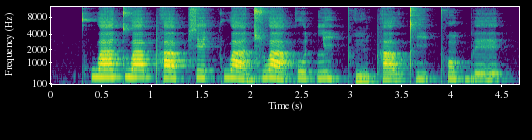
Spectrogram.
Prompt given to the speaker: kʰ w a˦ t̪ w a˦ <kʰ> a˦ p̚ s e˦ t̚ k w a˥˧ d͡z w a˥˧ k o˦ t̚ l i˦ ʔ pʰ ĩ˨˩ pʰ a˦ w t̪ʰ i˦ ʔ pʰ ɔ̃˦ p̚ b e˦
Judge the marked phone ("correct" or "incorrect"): incorrect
